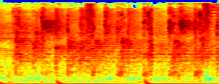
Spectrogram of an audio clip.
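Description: A small group applauds steadily for a couple of seconds, dense overlapping claps with no talking over them, led by a chef wearing a chapeau in a radio studio.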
